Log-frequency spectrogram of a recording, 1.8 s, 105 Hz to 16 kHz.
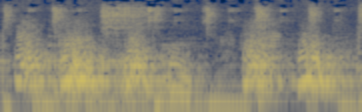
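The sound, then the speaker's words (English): A dog barks excitedly in a quick series of loud yips and woofs, about four bursts in under two seconds, bright and cheerful in tone with no one talking. “There sat my proud Perdita with 15 adorable puppies. Roger and I danced around the room.”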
